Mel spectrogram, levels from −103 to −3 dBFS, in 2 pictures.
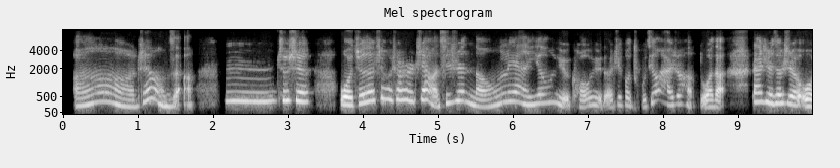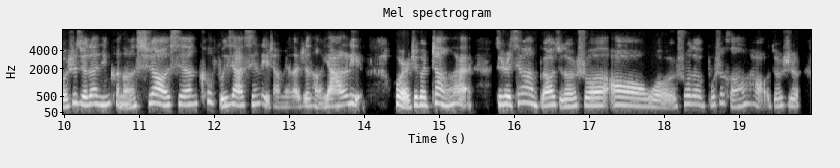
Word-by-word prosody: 哦， 245 Hz, -, -2 dB
这 320 Hz, -, -4 dB
样 380 Hz, -, 0 dB
子 195 Hz, -, -3 dB
啊。 -, -, -5 dB, 0.4 s
嗯， 335 Hz, -1 st, -1 dB
就 355 Hz, 0 st, +1 dB
是， 330 Hz, -2 st, +3 dB, 0.4 s
我 235 Hz, -1 st, +9 dB
觉 270 Hz, +5 st, +1 dB
得 340 Hz, +3 st, +4 dB
这 425 Hz, +2 st, -2 dB
个 385 Hz, -, +1 dB
事 385 Hz, -, -1 dB
儿 370 Hz, -1 st, +3 dB
是 -, -, 0 dB
这 370 Hz, +2 st, +1 dB
样， 370 Hz, -, +3 dB
其 285 Hz, -1 st, -4 dB
实 345 Hz, +2 st, 0 dB
能 225 Hz, -, -2 dB
练 310 Hz, -8 st, -1 dB
英 280 Hz, +3 st, -4 dB
语 225 Hz, -, 0 dB
口 190 Hz, +5 st, -5 dB
语 225 Hz, -, -3 dB
的 -, -, -3 dB
这 235 Hz, -, -8 dB
个 225 Hz, -2 st, -5 dB
途 185 Hz, -, -11 dB
径 305 Hz, -, -7 dB
还 230 Hz, -11 st, -3 dB
是 255 Hz, +2 st, -4 dB
很 255 Hz, -2 st, -5 dB
多 185 Hz, -, +2 dB
的， 390 Hz, -, +4 dB, 0.3 s
但 315 Hz, -1 st, +1 dB
是 300 Hz, -3 st, +2 dB
就 275 Hz, +1 st, +4 dB
是， 255 Hz, -4 st, +3 dB
我 195 Hz, -1 st, +6 dB
是 285 Hz, +6 st, -2 dB
觉 240 Hz, -3 st, +3 dB
得 260 Hz, +2 st, +1 dB
您 240 Hz, -1 st, 0 dB
可 260 Hz, -3 st, -5 dB
能 225 Hz, -2 st, -2 dB
需 275 Hz, -, -5 dB
要 265 Hz, -5 st, +5 dB
先 245 Hz, +1 st, -2 dB
克 325 Hz, +3 st, -5 dB
服 280 Hz, -, -1 dB
一 215 Hz, -, +1 dB
下 240 Hz, -2 st, +2 dB
心 250 Hz, +2 st, -7 dB
理 -, -, -3 dB
上 95 Hz, -1 st, -10 dB
面 95 Hz, -, -13 dB
的 95 Hz, 0 st, -3 dB
这 105 Hz, +1 st, -3 dB
层 90 Hz, -, -6 dB
压 105 Hz, -, +2 dB
力， 265 Hz, -, 0 dB, 0.5 s
或 -, -, +8 dB
者 -, -, +8 dB
这 235 Hz, -1 st, +2 dB
个 230 Hz, -1 st, +4 dB
障 250 Hz, -3 st, +1 dB
碍， -, -, -1 dB, 0.3 s
就 245 Hz, -, 0 dB
是 250 Hz, -1 st, +5 dB
千 290 Hz, +5 st, -6 dB
万 275 Hz, -5 st, -1 dB
不 220 Hz, -, -2 dB
要 230 Hz, +2 st, +5 dB
觉 205 Hz, -6 st, -3 dB
得 200 Hz, +2 st, 0 dB
说： 225 Hz, 0 st, +2 dB
“哦， 225 Hz, -4 st, +3 dB
我 185 Hz, 0 st, -4 dB
说 260 Hz, +5 st, -4 dB
得 250 Hz, -2 st, -4 dB
不 225 Hz, +2 st, -9 dB
是 285 Hz, +3 st, -10 dB
很 200 Hz, +1 st, -7 dB
好， 235 Hz, -, -8 dB
就 205 Hz, +2 st, -7 dB
是， 210 Hz, -3 st, -6 dB
245 Hz, 265 characters per minute, -23 LUFS, 220-300 Hz, 0.5 s, 我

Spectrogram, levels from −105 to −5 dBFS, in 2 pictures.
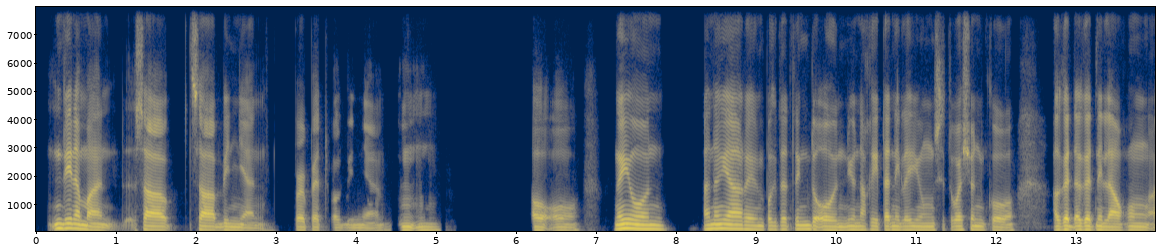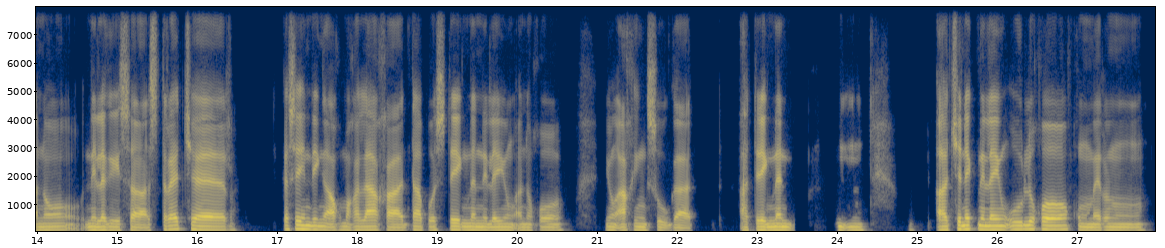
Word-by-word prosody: Hindi 160 Hz, +2 st, +3 dB
naman, 115 Hz, -10 st, +2 dB, 0.2 s
sa 115 Hz, -3 st, +3 dB, 0.2 s
sa 115 Hz, -2 st, +3 dB
Biñan, 100 Hz, -4 st, -5 dB, 0.2 s
Perpetual 100 Hz, -2 st, -5 dB
Biñan. 95 Hz, +1 st, -9 dB
Mm. 105 Hz, 0 st, -4 dB, 1.2 s
Oo. 100 Hz, -1 st, -4 dB, 0.5 s
Ngayon, 140 Hz, -4 st, +5 dB, 0.4 s
ang 135 Hz, +2 st, 0 dB
nangyari, 145 Hz, -4 st, +3 dB
pagdating 125 Hz, +2 st, -2 dB
doon, 110 Hz, -4 st, 0 dB
‘yon 115 Hz, -1 st, -1 dB
nakita 115 Hz, 0 st, -2 dB
nila 115 Hz, -1 st, -1 dB
‘yong 110 Hz, -1 st, -3 dB
sitwasyon 115 Hz, -1 st, -3 dB
ko, 100 Hz, -2 st, -3 dB, 0.5 s
agad-agad 115 Hz, +1 st, +3 dB
nila 110 Hz, -2 st, +3 dB
akong 110 Hz, 0 st, -3 dB
ano, 110 Hz, +2 st, -3 dB, 0.2 s
nilagay 105 Hz, 0 st, +1 dB
sa 100 Hz, -2 st, 0 dB
stretcher, 115 Hz, -3 st, +2 dB, 0.7 s
kasi 130 Hz, +2 st, 0 dB
hindi 130 Hz, -2 st, +3 dB
nga 105 Hz, -, +3 dB
ako 105 Hz, -, -10 dB
makalakad. 105 Hz, -2 st, +1 dB
Tapos 105 Hz, -2 st, -2 dB
tinignan 110 Hz, -2 st, +1 dB
nila 105 Hz, 0 st, 0 dB
‘yong 105 Hz, -1 st, -2 dB
ano 100 Hz, 0 st, -4 dB
ko, 105 Hz, 0 st, -4 dB, 0.7 s
‘yong 105 Hz, -1 st, -2 dB
aking 105 Hz, 0 st, -4 dB
sugat 90 Hz, -3 st, -3 dB, 0.6 s
at 100 Hz, -1 st, -3 dB
tinignan 110 Hz, -1 st, +3 dB, 0.6 s
mm. 105 Hz, -1 st, -3 dB, 0.9 s
Ah, 115 Hz, -, +5 dB
chineck 130 Hz, 0 st, +3 dB
nila 125 Hz, -1 st, +5 dB
‘yong 120 Hz, -, 0 dB
ulo 130 Hz, +2 st, +2 dB
ko, 130 Hz, -1 st, +5 dB, 0.3 s
kung 105 Hz, -2 st, -3 dB
merong 100 Hz, -1 st, -2 dB
110 Hz, 110 wpm, -23 LUFS, 105-120 Hz, 1.2 s, Ngayon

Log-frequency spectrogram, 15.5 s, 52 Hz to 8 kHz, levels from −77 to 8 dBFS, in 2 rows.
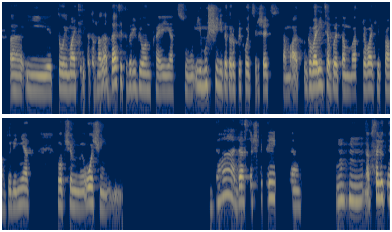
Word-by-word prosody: а, 150 Hz, -1 st, +1 dB
и 145 Hz, -2 st, -1 dB
той 165 Hz, -2 st, +2 dB
матери, 160 Hz, 0 st, +2 dB
которой 165 Hz, +1 st, -8 dB
надо 155 Hz, -, +3 dB
отдать 210 Hz, +2 st, +6 dB
этого 175 Hz, -5 st, -4 dB
ребёнка, 165 Hz, -3 st, -2 dB
и 150 Hz, +1 st, -2 dB
отцу, 145 Hz, 0 st, -7 dB
и 185 Hz, -1 st, -3 dB
мужчине, 185 Hz, 0 st, -1 dB
которому 160 Hz, 0 st, +2 dB
приходится 170 Hz, -2 st, -4 dB
решать 155 Hz, 0 st, +1 dB, 0.3 s
там, 135 Hz, 0 st, -4 dB
а, -, -, +2 dB
говорить 175 Hz, +1 st, +6 dB
об -, -, +4 dB
этом, 155 Hz, -2 st, +2 dB
открывать 165 Hz, +3 st, +2 dB
ли 155 Hz, -, -3 dB
правду 150 Hz, -2 st, -1 dB
или 145 Hz, -, -5 dB
нет. 165 Hz, +2 st, -1 dB, 0.6 s
В -, -, -1 dB
общем, 160 Hz, -2 st, -2 dB
очень 250 Hz, +7 st, -1 dB, 1.8 s
Да-да, 190 Hz, -, +1 dB
с 190 Hz, 0 st, -10 dB
точки 200 Hz, +2 st, -9 dB
зрения 225 Hz, 0 st, +1 dB, 1.2 s
Мгм. 195 Hz, 0 st, -4 dB
Абсолютно 215 Hz, -1 st, +3 dB
170 Hz, 135 wpm, -25 LUFS, 155-195 Hz, 1.8 s, отдать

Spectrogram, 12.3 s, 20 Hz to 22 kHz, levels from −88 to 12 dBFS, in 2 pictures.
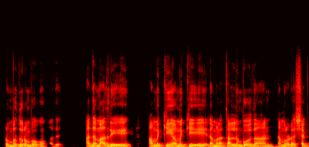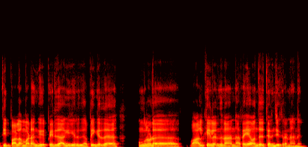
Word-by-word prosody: ரொம்ப 100 Hz, +3 st, +1 dB
தூரம் 145 Hz, -7 st, +1 dB
போகும் 90 Hz, -1 st, -3 dB
அது. -, -, -9 dB, 0.6 s
அந்த 150 Hz, -, +2 dB
மாதிரி 160 Hz, -, +3 dB, 0.7 s
அமுக்கி, 155 Hz, +2 st, 0 dB
அமுக்கி 145 Hz, -1 st, +1 dB, 0.4 s
நம்மள 105 Hz, -1 st, +2 dB
தள்ளும்போது 125 Hz, 0 st, +1 dB
தான் 100 Hz, +4 st, -2 dB, 0.2 s
நம்முடைய 100 Hz, 0 st, -1 dB
சக்தி 105 Hz, +5 st, -1 dB
பல 105 Hz, +4 st, +2 dB
மடங்கு 115 Hz, -1 st, +1 dB, 0.2 s
பெரிதாகுகிறது. 95 Hz, -6 st, +1 dB
அப்டிங்கிறத 125 Hz, +4 st, 0 dB, 0.7 s
உங்களோட 135 Hz, +2 st, +2 dB, 0.8 s
வாழ்க்கையில 155 Hz, -3 st, +1 dB
இருந்து 125 Hz, +1 st, -2 dB
நான் 95 Hz, -3 st, -2 dB
நெறைய 90 Hz, -, 0 dB
வந்து 125 Hz, -1 st, +1 dB
தெரிஞ்சிக்குறேன் 100 Hz, -4 st, 0 dB
நானு. 135 Hz, -, -4 dB
120 Hz, 120 wpm, -23 LUFS, 100-140 Hz, 0.8 s, மாதிரி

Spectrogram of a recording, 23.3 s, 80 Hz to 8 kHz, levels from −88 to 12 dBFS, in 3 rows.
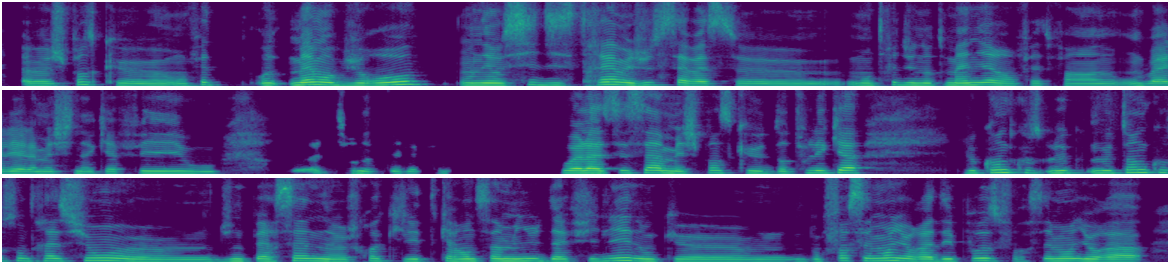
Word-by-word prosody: Heu, 180 Hz, +1 st, -1 dB
je 175 Hz, 0 st, -9 dB
pense 245 Hz, +2 st, -5 dB
qu'en 170 Hz, -6 st, -4 dB
fait, 210 Hz, +4 st, -6 dB, 0.2 s
au 200 Hz, -, 0 dB
même 225 Hz, +4 st, +7 dB
au 220 Hz, -2 st, +6 dB
bureau, 215 Hz, +8 st, +3 dB, 0.2 s
on 200 Hz, 0 st, +2 dB
est 200 Hz, -, +8 dB
aussi 200 Hz, +4 st, 0 dB
distraits, 200 Hz, +5 st, 0 dB
mais 205 Hz, -3 st, +5 dB
juste 210 Hz, +2 st, -6 dB
ça 215 Hz, -, +2 dB
va 180 Hz, -1 st, +2 dB
se 170 Hz, -2 st, -6 dB
montrer 190 Hz, +3 st, -5 dB
d'une 200 Hz, -1 st, +1 dB
autre 190 Hz, +1 st, -4 dB
manière, 205 Hz, +1 st, +3 dB
en 180 Hz, -, -6 dB
fait. 185 Hz, 0 st, -11 dB
Enfin, 170 Hz, -1 st, -6 dB
on 185 Hz, +1 st, -6 dB
va 180 Hz, -, -1 dB
aller 180 Hz, +2 st, +1 dB
à 185 Hz, -, +3 dB
la 175 Hz, -, -2 dB
machine 180 Hz, +1 st, -6 dB
à 165 Hz, -, -7 dB
café 190 Hz, +2 st, -1 dB
ou, 175 Hz, -2 st, -5 dB, 0.5 s
heu, -, -, -7 dB
être -, -, -20 dB
sur 195 Hz, 0 st, -9 dB
notre 180 Hz, -3 st, -2 dB
téléphone 180 Hz, -1 st, -7 dB, 1.0 s
voilà 210 Hz, -1 st, +8 dB
c'est 205 Hz, +2 st, -5 dB
ça, 230 Hz, +1 st, +4 dB
mais 195 Hz, -3 st, +2 dB
je 185 Hz, +1 st, -9 dB
pense 220 Hz, -1 st, -4 dB
que 200 Hz, -3 st, -2 dB
dans 185 Hz, +1 st, -6 dB
tous 180 Hz, +5 st, -11 dB
les 215 Hz, -1 st, +1 dB
cas, 230 Hz, 0 st, +5 dB, 0.7 s
le 210 Hz, -, -3 dB
quand 245 Hz, +4 st, +1 dB
de 255 Hz, -, +1 dB
cous 240 Hz, -, -9 dB
le 210 Hz, +1 st, +1 dB
le 215 Hz, 0 st, 0 dB
temps 250 Hz, +3 st, 0 dB
de -, -, +4 dB
concentration, 230 Hz, 0 st, -1 dB
hem, 180 Hz, -2 st, -3 dB
d'une 195 Hz, +3 st, -2 dB
personne, 205 Hz, -1 st, +1 dB
je 180 Hz, -, -17 dB
crois 215 Hz, -2 st, -5 dB
qu'il 205 Hz, -2 st, -8 dB
est 195 Hz, -, +1 dB
de -, -, -22 dB
45 205 Hz, 0 st, +1 dB
minutes 205 Hz, 0 st, +3 dB
d'affilée, 205 Hz, +5 st, 0 dB
donc, 200 Hz, -3 st, 0 dB
hem, 185 Hz, -1 st, -4 dB
donc 190 Hz, -2 st, -9 dB
forcément 235 Hz, +1 st, 0 dB
il 245 Hz, -, +3 dB
y -, -, +4 dB
aura 195 Hz, -1 st, +3 dB
des 200 Hz, +1 st, +3 dB
pauses, 225 Hz, +2 st, -1 dB
forcément 210 Hz, +2 st, -1 dB
il 215 Hz, -, +2 dB
y 205 Hz, -, +6 dB
aura 185 Hz, -2 st, +2 dB
200 Hz, 215 wpm, -20 LUFS, 185-215 Hz, 1.0 s, est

